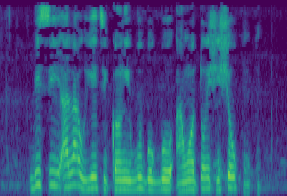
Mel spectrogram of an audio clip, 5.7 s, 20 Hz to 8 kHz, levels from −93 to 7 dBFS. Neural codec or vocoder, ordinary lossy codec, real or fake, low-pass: none; MP3, 32 kbps; real; 7.2 kHz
